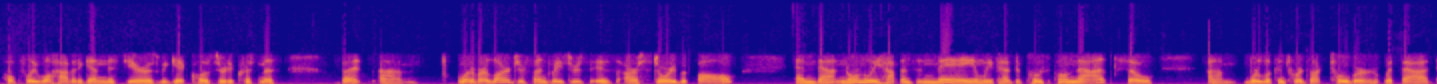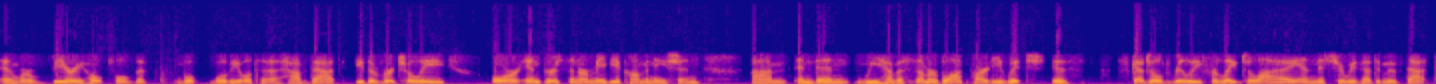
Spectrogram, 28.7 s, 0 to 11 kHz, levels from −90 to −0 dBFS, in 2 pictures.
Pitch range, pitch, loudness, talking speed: 170-205 Hz, 185 Hz, -23 LUFS, 185 wpm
